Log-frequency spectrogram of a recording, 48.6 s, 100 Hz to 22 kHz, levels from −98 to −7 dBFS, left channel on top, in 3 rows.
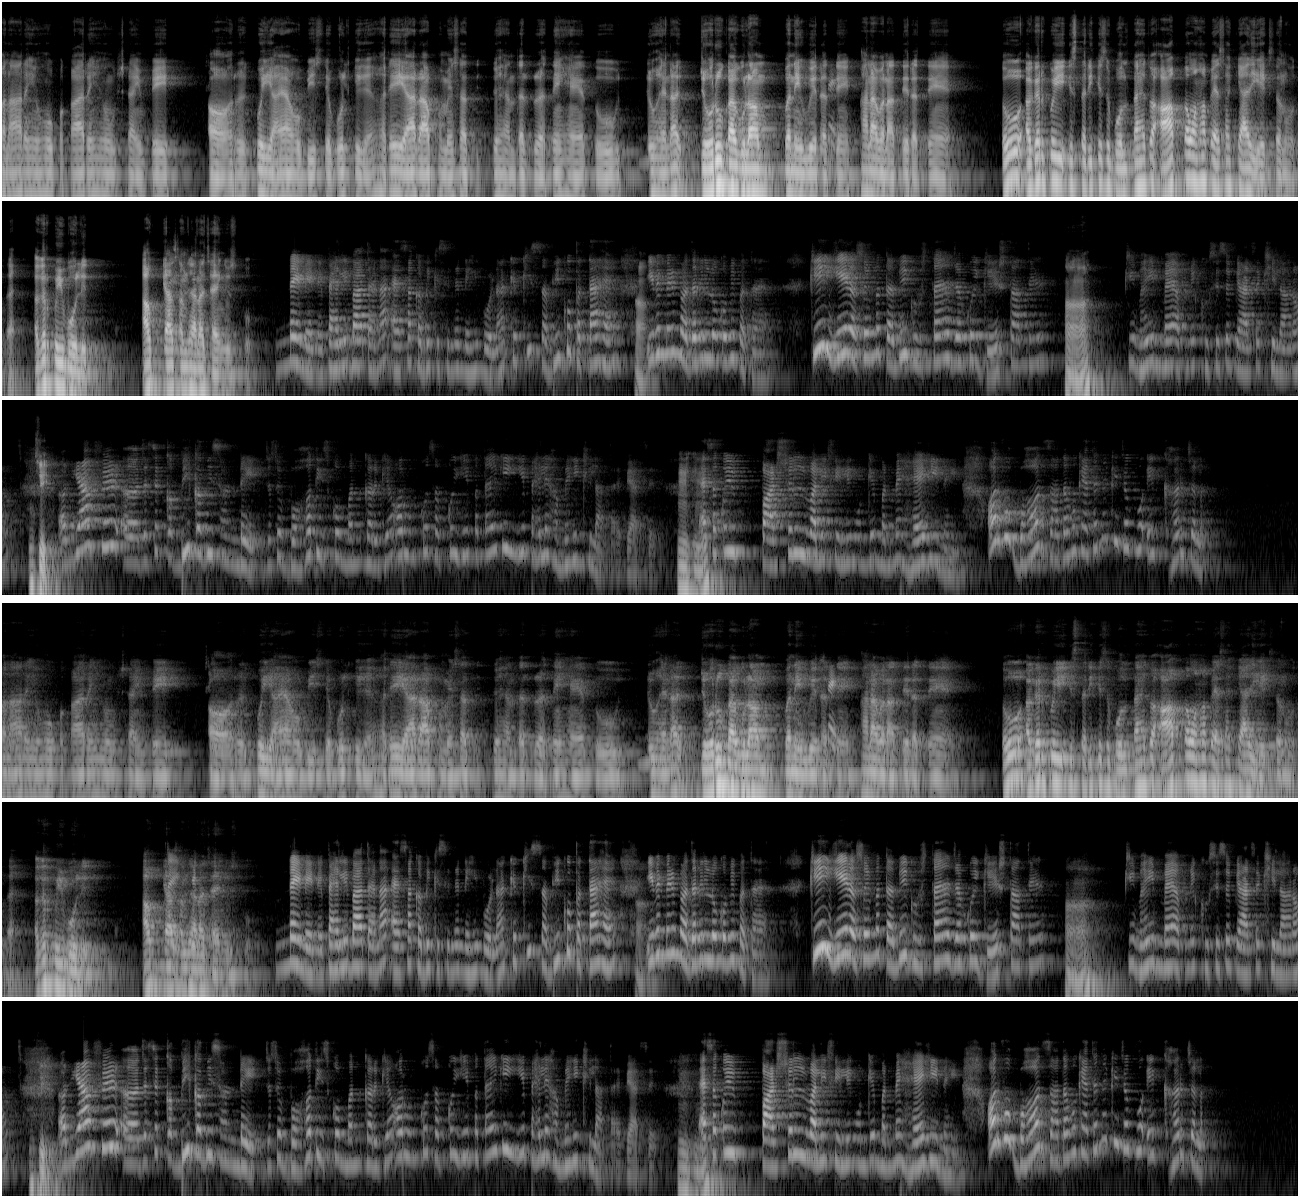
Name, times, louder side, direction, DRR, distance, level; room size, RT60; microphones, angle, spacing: voice 1, 0.0-2.1 2.6-5.9 6.2-7.7 8.1-11.9 12.5-16.4 16.6-17.3 18.0-19.1 24.1-24.2 29.5-29.8 32.7-33.0 40.9-41.2, left 6 dB, 65° left, 15 dB, 0.4 m, -35 dB
voice 2, 8.0-8.3 10.2-10.5 12.8-13.1 18.1-18.8 19.6-29.2 30.2-41.6 41.9-47.4, right 4 dB, 25° right, 10 dB, 0.4 m, -47 dB
7.7 x 3.7 x 6.3 m, 0.92 s
head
